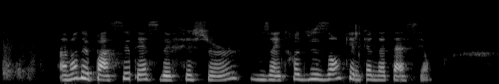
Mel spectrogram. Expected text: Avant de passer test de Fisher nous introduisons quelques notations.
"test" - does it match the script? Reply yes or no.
yes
